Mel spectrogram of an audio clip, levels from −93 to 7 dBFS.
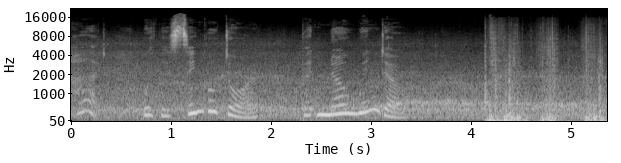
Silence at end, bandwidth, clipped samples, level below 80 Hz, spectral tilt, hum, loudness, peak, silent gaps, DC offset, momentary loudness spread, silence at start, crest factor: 0 s; 17.5 kHz; under 0.1%; -28 dBFS; -5.5 dB/octave; none; -19 LUFS; -2 dBFS; none; under 0.1%; 11 LU; 0 s; 16 dB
